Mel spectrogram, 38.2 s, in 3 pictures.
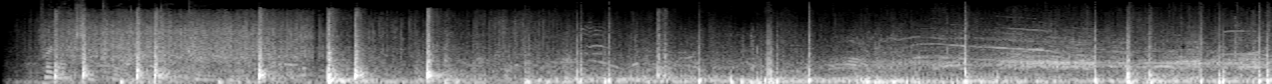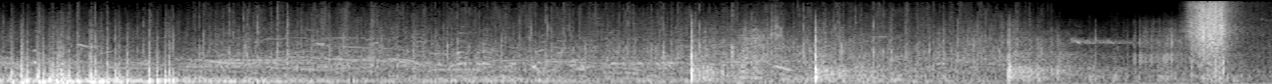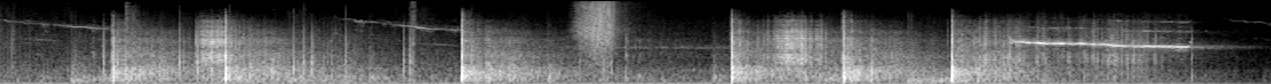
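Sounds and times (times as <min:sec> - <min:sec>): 
fireworks: 0:00.2 - 0:37.6.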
